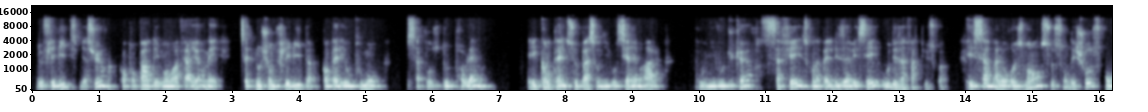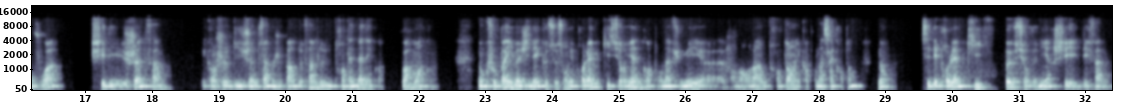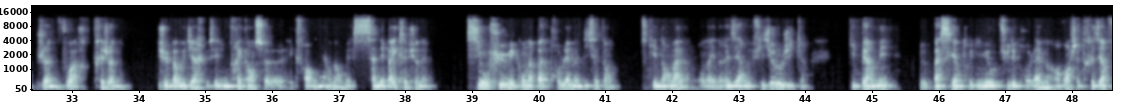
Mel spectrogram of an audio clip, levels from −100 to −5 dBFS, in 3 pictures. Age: 50-69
